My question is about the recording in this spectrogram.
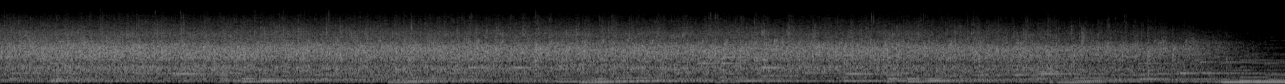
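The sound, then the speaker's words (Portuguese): A large crowd applauds the Lord in gratitude for about twelve seconds, a dense wash of clapping with music playing softly underneath, easing off slightly at the very end. “você pode aplaudir esse momento, Senhor?”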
